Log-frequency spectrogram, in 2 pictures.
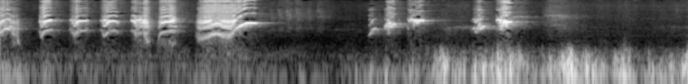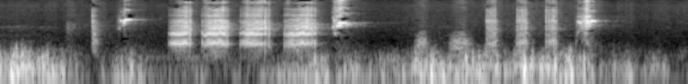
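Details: Jalak kebo (Javan myna) training song, 'gacor full isian': quick squeaky chirps and whistles, a gap of low rumbling thumps, then a dense harsh rattling phrase and more sharp whistled notes.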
